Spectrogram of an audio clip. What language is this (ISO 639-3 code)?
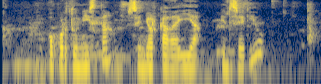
glg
